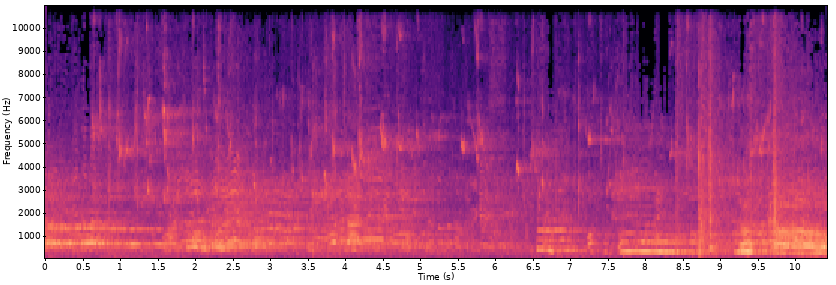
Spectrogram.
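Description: Basketball being dribbled on a hardwood gym floor while players and benches call out, their voices echoing in the hall. A few sharp bounces come near the end.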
